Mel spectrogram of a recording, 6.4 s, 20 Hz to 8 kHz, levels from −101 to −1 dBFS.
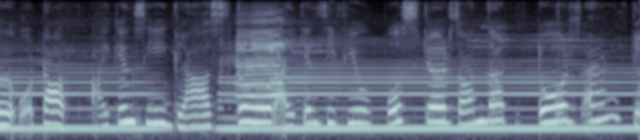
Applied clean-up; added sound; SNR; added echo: none; Wind instrument, woodwind instrument; 4 dB; none.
